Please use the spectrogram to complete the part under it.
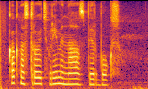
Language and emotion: Russian, neutral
